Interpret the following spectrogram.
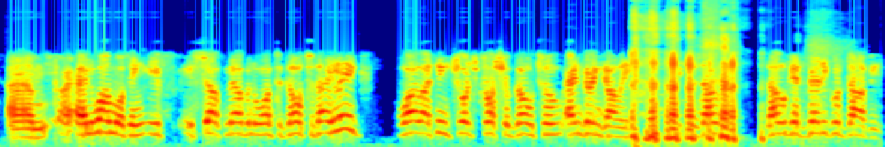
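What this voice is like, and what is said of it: Put-on Maltese accent, drifting Croatian. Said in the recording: “you need to work on that Maltese accent ... I think it turned Croatian near the end there.”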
